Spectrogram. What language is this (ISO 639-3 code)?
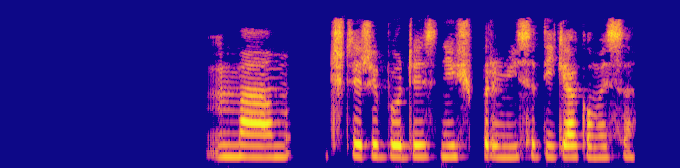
ces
